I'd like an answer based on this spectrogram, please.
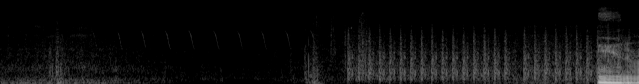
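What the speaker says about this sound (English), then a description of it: "Let's get that artillery." Artillery in the Fallout 76 video game: a handful of scattered launch thumps and a dry rising whistle, then dense rapid firing that grows into a rattling barrage and ends in a sudden loud blast.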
